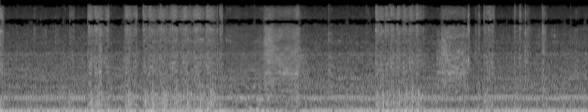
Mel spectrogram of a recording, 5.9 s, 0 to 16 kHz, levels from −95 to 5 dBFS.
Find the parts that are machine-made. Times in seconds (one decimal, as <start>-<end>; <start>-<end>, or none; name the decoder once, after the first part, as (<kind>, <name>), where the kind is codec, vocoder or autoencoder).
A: 2.3-3.0 (vocoder, Vocos)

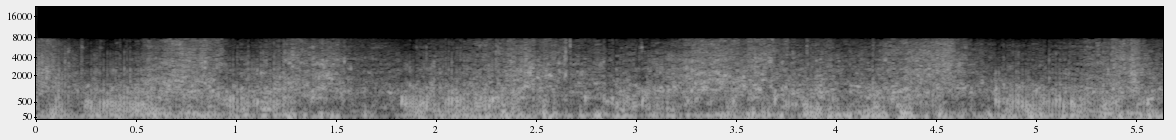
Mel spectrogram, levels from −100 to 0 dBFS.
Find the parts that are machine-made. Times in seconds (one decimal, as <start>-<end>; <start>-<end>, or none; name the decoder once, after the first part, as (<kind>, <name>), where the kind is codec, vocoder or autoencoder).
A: 0.0-5.6 (vocoder, HiFi-GAN)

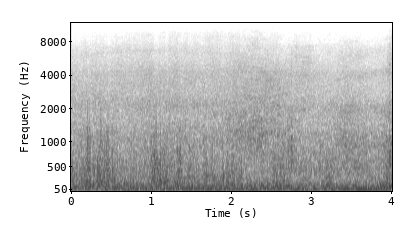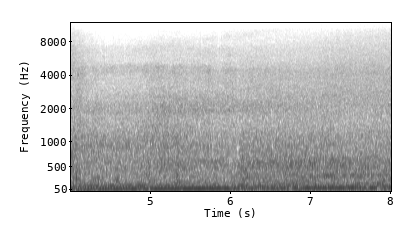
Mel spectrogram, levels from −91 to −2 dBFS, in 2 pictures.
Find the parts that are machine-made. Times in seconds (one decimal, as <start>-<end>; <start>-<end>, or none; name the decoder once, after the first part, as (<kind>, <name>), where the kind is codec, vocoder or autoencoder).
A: none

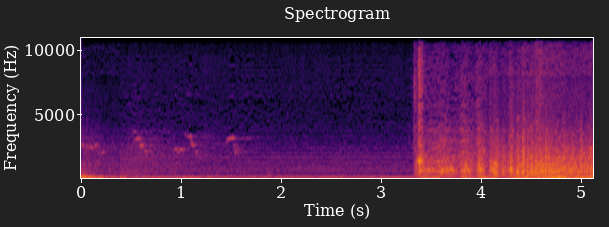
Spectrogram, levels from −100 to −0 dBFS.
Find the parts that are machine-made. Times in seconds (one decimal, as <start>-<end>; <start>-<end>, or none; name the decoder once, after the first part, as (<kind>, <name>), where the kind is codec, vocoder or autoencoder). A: none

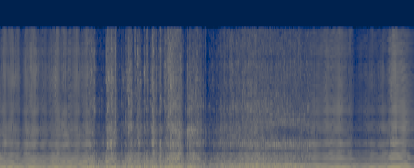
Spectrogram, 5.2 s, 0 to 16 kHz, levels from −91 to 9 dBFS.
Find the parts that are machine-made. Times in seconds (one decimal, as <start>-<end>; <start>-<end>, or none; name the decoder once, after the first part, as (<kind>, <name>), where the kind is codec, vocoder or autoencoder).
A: 0.0-1.1 (vocoder, BigVGAN v2); 3.9-5.2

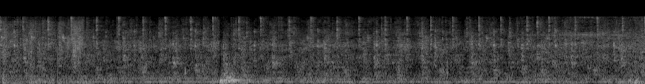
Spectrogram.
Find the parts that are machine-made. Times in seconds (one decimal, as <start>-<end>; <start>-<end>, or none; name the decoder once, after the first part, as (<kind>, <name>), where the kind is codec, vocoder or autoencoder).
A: 0.6-1.2 (vocoder, Vocos); 2.8-4.1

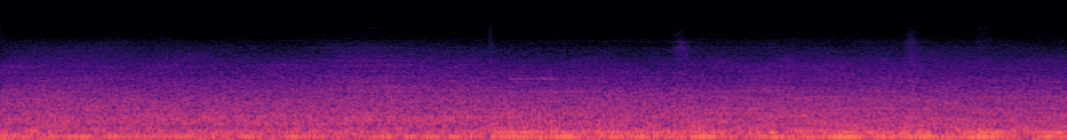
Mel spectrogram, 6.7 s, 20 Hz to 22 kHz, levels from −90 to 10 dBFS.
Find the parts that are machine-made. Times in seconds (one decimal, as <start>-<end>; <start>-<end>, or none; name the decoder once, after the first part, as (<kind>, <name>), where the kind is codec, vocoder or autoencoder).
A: 0.0-1.3 (autoencoder, DAC-VAE); 4.3-6.7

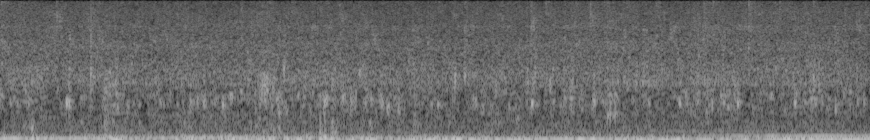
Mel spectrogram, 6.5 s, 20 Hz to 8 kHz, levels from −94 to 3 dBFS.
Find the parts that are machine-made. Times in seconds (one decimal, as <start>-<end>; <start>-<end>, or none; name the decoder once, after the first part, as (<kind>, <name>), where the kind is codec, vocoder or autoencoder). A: 0.8-4.0 (vocoder, WaveNeXt); 4.6-5.2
